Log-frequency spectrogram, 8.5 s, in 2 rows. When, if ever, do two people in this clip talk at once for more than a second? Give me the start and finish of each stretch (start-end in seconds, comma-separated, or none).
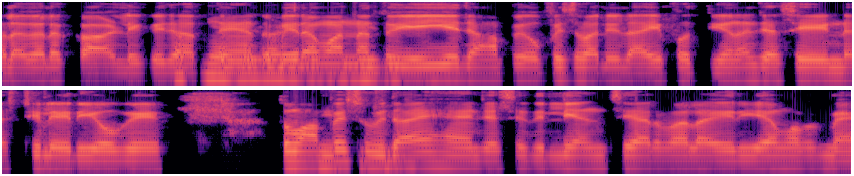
0.9-2.2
